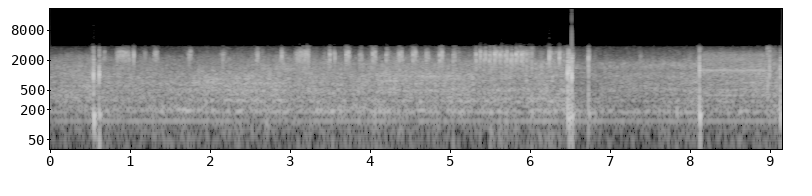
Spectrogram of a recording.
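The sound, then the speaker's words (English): Telephone exchange panel and step-by-step pulsing on a call dialed to a Seattle number: fast bursts of mechanical clicking over a steady line hum, with a few sharper, louder clicks standing out, all sounding narrow and phone-line filtered. “I'm not really that interested in the touchtone, but in the fact that most calls to Seattle go through 210, and the second one of which lets you hear the panel pulsing and also step pulsing beautifully.”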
